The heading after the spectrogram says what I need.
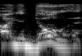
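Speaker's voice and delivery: very low, deep bass voice. Imagining being six foot five, going around talking, very low voice. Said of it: "with a low, low, low voice".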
